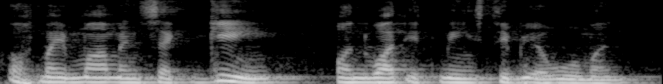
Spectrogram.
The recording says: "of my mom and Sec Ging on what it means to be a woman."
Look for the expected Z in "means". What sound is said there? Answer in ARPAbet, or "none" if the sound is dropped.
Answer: S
